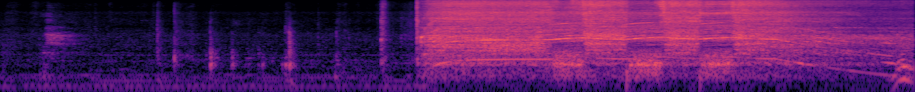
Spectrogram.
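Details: Philco handheld vacuum cleaner tested after reassembly following repair of a strange noise: quiet handling clicks, then the motor starts with a steady high whir and slightly wavering tone, running evenly with no grinding.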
